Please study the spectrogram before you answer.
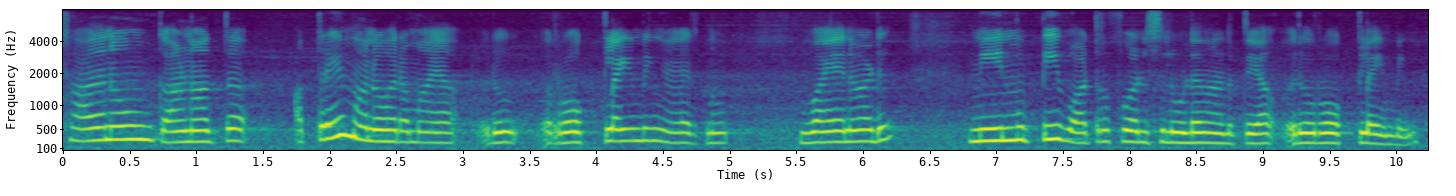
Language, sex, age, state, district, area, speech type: Malayalam, female, 18-30, Kerala, Kasaragod, urban, spontaneous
